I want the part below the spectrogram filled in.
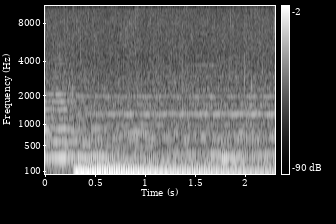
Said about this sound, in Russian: Просто на улице дождь и мрак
